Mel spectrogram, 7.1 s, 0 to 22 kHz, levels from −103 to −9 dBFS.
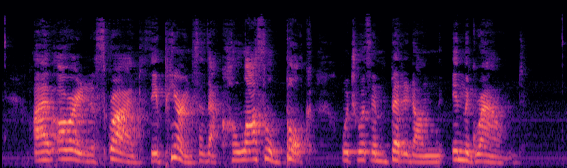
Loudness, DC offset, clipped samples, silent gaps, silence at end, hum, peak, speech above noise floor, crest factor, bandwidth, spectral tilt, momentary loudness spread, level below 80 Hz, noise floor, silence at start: -35 LUFS; under 0.1%; under 0.1%; none; 0.7 s; none; -16 dBFS; 37 dB; 20 dB; 14.5 kHz; -5.5 dB/octave; 12 LU; -76 dBFS; -71 dBFS; 0.4 s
